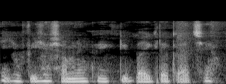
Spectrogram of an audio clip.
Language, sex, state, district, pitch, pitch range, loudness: Bengali, male, Assam, Hailakandi, 135 Hz, 120-150 Hz, -16 LUFS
